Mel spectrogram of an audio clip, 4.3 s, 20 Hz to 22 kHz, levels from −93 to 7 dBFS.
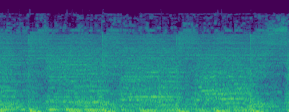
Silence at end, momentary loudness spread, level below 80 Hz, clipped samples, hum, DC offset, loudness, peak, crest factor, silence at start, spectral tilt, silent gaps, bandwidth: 0 s; 3 LU; -22 dBFS; under 0.1%; none; under 0.1%; -20 LUFS; -4 dBFS; 14 dB; 0 s; -5 dB/octave; none; 14 kHz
